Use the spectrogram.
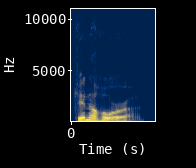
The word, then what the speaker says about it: kinahora: I pronounce it Kinahara. Oh, let's see what the pronunciation is. Let's see if we can do this. Okay. No. Hold on. Yeah, we're getting it. Okay. Like before this. Kinahora.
